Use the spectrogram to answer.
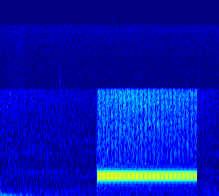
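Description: Telephone dial tone on a call placed to a listener: a single steady, mid-pitched tone of about two seconds, clean and loud, starting and stopping abruptly after near silence.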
